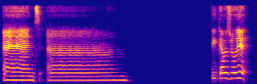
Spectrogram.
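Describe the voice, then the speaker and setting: A woman on a video call giving a quick, informal report from her breakout group, talking fast with lots of "um" and "you know". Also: lowish voice, smooth. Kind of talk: online workshop report-out.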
